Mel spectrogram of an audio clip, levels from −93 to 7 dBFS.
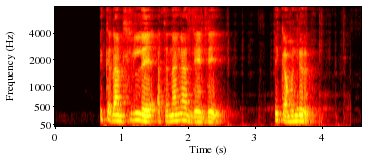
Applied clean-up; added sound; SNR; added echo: neural separator model SepFormer DNS4.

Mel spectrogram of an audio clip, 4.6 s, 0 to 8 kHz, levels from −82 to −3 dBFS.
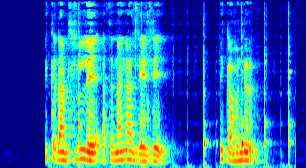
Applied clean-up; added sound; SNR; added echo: none; Dishes, pots, and pans; 11 dB; reverberation time 0.4 s.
